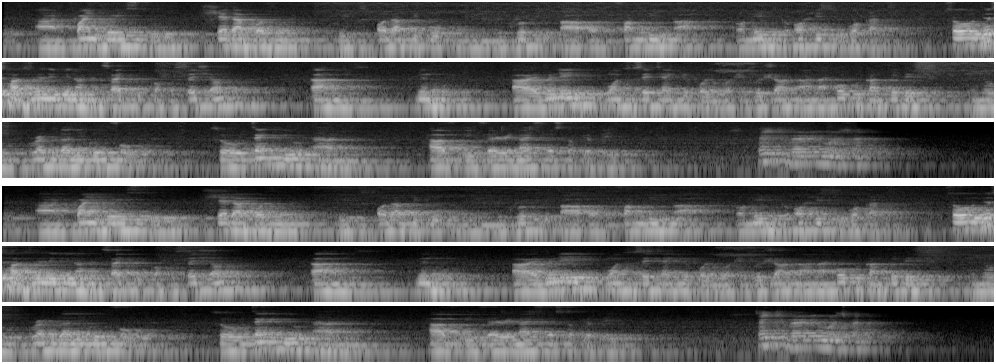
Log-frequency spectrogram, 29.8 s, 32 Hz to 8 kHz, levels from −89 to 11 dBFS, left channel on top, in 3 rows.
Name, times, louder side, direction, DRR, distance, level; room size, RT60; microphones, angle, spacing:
voice 1, 0.3-1.7 2.1-2.9 3.4-4.9 5.1-6.9 7.3-8.8 9.5-12.2 13.0-13.4 14.0-14.4 15.0-19.1 19.6-21.3 22.0-23.4 24.1-26.0, left 1 dB, 55° left, 4 dB, 3.1 m, -24 dB
voice 2, 27.4-28.4, right 1 dB, 80° right, 2 dB, 6.3 m, -30 dB
21.5 x 13.5 x 9.1 m, 1.3 s
head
